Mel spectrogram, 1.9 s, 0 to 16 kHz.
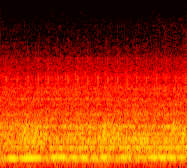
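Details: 2003 Yamaha F50 TLRB 50hp carbureted four-stroke outboard, 20-inch long shaft, est. ~300 hours, compression 190 all cylinders, freshly serviced (plugs, impeller, filters, oils, carbs cleaned): steady even low hum, consistent firing, no knocks or misses; runs smoothly.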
